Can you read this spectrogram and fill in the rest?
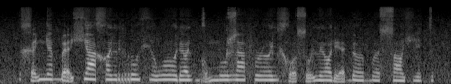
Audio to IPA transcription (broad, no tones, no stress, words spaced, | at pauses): xɛ̰ɲɛɓɛ̰ çaxʌlʲ ruçɵ wo ɾʲɒlʲ ɡo̰muɮa fɹɵlʲ xo̰sṵlʲɔ ɾʲɛ̰ ɗɵɓɵ sɒçit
